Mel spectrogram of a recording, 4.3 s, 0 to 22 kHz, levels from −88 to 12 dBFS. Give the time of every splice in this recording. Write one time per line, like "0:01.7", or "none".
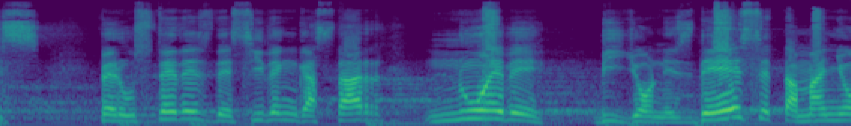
none

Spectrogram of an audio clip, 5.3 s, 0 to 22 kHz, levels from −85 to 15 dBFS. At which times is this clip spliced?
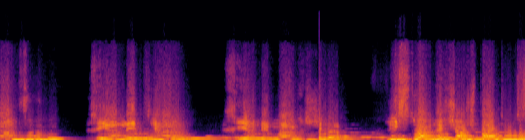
0:03.2

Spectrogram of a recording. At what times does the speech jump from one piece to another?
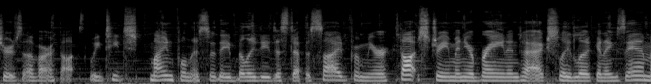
0:00.9
0:03.9

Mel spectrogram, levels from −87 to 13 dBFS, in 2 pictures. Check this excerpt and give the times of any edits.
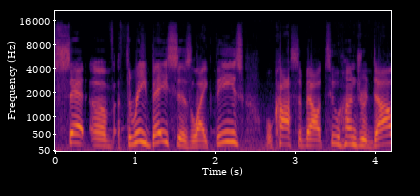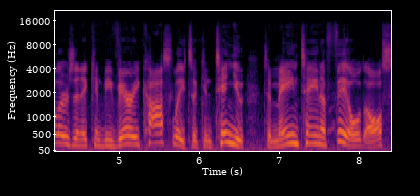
none

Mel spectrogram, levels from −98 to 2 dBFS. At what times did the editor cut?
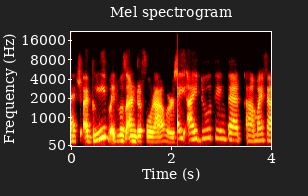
0:02.2

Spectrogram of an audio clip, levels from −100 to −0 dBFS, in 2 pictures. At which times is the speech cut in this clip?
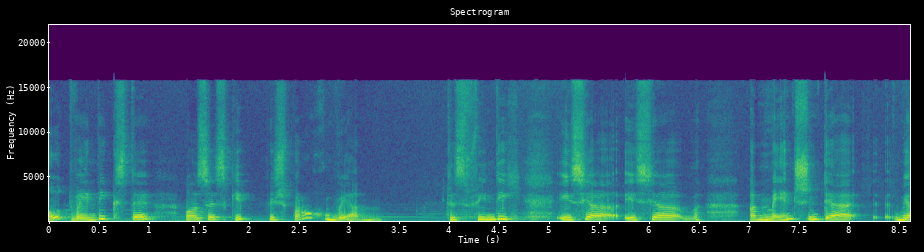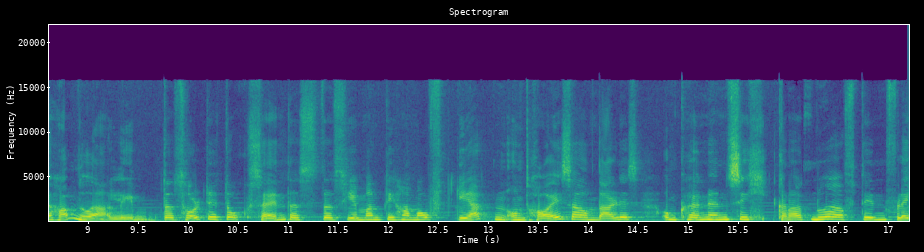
0:09.7

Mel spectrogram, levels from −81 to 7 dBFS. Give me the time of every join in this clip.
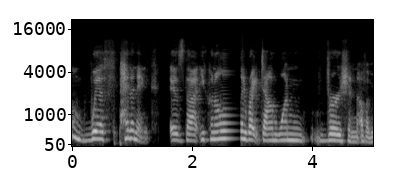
none

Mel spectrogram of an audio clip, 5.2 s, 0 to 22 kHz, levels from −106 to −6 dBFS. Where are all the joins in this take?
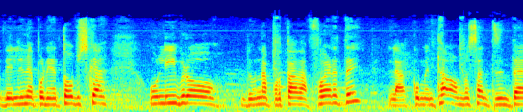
0:03.1

